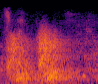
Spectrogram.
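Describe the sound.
Two quick whooshing sound effects, each a broad airy rush that swells and fades, the second slightly longer than the first, loud and without voices.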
